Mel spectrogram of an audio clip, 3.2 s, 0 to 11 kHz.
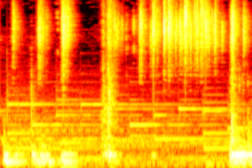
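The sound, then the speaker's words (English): Four dice rattle and clack together, rolled for a speed roll in a game: a burst of sharp clicks at the start, then scattered skittering taps as they tumble and settle, ending with a low thud. No voices. “You must attempt a speed roll. I need 4 dice, please.”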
